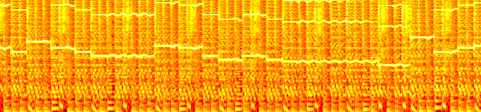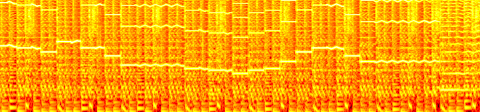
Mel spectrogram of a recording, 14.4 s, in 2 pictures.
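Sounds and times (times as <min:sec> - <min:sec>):
SID CSG8580R5 chip intro music: 0:00.0 - 0:14.4.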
